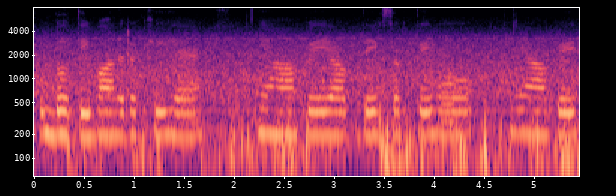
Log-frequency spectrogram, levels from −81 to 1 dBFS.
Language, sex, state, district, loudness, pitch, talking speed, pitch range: Hindi, female, Haryana, Jhajjar, -18 LUFS, 190 Hz, 130 wpm, 185-195 Hz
